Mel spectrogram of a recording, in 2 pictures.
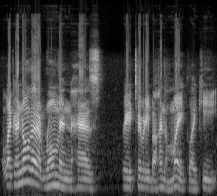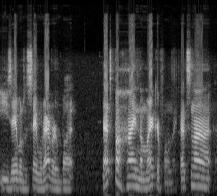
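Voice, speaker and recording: A man's voice: medium pitch, moderate pace, bright, forceful tone. A man co-hosting a podcast in casual chat, blunt and opinionated, swearing freely. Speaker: podcast co-host. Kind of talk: casual wrestling review chat.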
